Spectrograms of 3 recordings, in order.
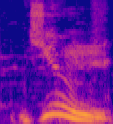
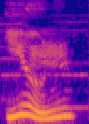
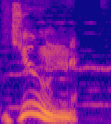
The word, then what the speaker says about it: June: Job. Jerry. Jelly. June. Not Yoon. June.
